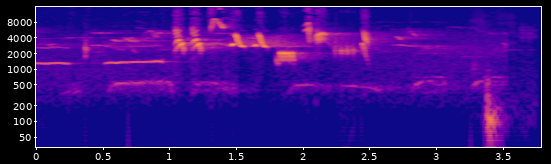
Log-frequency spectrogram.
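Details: Common nightingale (Luscinia megarhynchos) song: a rich, varied phrase with a pure whistle, then rapid sweeping chirps and buzzy notes, ending in a sharp click, over a faint low hum.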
